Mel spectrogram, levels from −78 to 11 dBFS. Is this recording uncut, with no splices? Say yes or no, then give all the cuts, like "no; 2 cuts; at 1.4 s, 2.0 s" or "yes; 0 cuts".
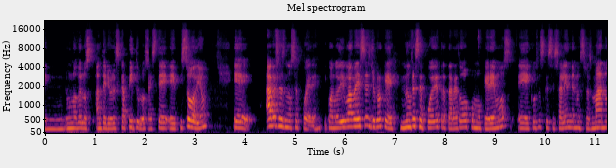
no; 3 cuts; at 2.1 s, 7.3 s, 8.3 s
